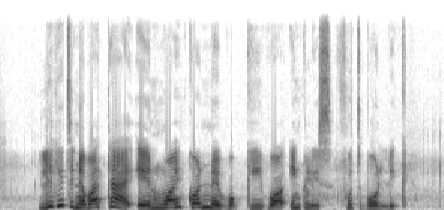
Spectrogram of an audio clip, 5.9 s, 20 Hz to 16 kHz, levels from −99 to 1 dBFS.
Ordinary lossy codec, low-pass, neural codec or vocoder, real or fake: none; 14.4 kHz; none; real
